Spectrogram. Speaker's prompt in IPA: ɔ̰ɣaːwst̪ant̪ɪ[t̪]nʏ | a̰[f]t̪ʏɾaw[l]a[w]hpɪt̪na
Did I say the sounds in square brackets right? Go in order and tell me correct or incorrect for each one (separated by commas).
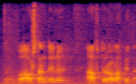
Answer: incorrect, correct, correct, incorrect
